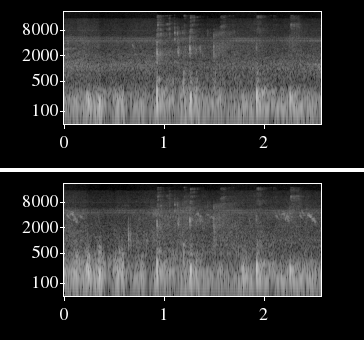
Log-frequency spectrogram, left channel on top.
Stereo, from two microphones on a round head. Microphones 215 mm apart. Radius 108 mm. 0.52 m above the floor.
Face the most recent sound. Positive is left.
turn(degrees=-5)  # may be behind; listen again after turning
